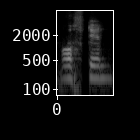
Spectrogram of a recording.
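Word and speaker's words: often: আমি ছোটবেলায় শিখে আসছি অফেন উচ্চারণ করতে হবে, কখনো অফটেন উচ্চারণ করা যাবে না, এটা ভুল হবে। এই কারণে বাসায় আমি বাবার কাছে মায়েরও খাইছি অফটেন উচ্চারণ করার কারণে। এখন বড় হয়ে শুনলাম অফটেন প্রপার উচ্চারণ।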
